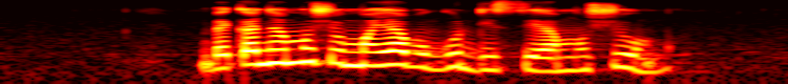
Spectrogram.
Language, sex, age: Venda, female, 21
